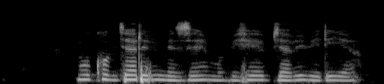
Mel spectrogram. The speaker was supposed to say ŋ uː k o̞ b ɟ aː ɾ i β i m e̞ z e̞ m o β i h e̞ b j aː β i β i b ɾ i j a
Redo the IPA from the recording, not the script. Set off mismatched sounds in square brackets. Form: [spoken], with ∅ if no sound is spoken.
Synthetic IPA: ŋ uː k o̞ b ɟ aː ɾ i β i m e̞ z e̞ m [u] β i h e̞ b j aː β i β i [∅] ɾ i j a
